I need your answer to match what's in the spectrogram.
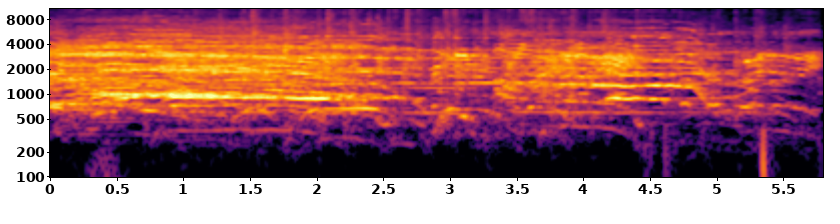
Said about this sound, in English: So I hope you're not cheering because we're finally done. I hope you're cheering because it's been so good and we're finally hitting the climax of this wonderful account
